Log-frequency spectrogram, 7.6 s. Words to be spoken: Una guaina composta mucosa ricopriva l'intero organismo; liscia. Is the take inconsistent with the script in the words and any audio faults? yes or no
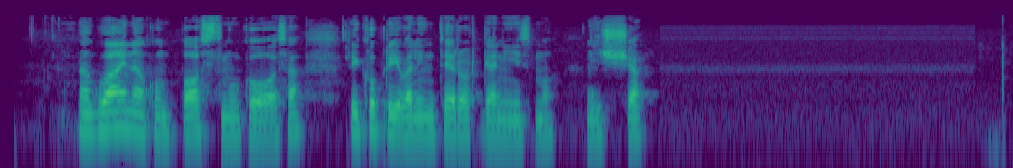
no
